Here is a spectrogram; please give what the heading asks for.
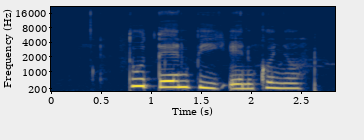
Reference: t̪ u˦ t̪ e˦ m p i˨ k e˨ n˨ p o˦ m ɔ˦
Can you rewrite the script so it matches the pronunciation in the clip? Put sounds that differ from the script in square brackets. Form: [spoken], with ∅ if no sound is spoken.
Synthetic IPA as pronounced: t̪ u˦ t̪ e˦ [n] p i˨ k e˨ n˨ [k] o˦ [ɲ] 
